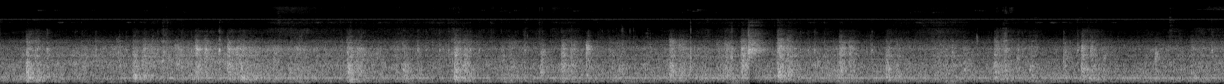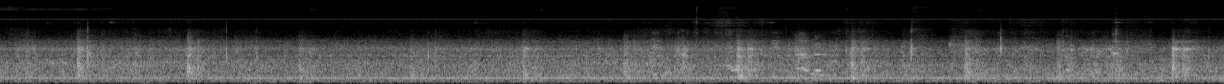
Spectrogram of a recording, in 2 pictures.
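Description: Cabin noise of a moving diesel railcar: a steady running hum with irregular sharp clicks of the wheels over the rails.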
